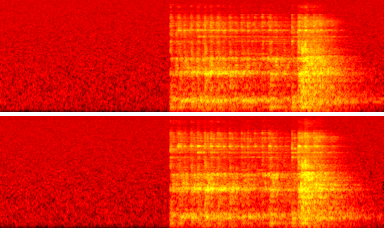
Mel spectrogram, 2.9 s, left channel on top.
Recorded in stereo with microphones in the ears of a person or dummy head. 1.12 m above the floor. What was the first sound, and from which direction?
A thud, 5° right (ahead or behind).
